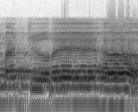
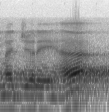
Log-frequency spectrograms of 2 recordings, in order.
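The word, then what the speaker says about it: مجراها: Kemudian ada terusannya bismillahi majriha wa mursaha inna rabbi laghafurur rahim. Nah, jadi jangan dibaca majra lagi.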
